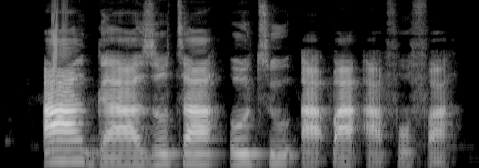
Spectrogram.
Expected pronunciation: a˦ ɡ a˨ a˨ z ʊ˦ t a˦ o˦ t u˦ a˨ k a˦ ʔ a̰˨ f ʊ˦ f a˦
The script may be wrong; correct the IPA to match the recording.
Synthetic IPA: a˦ ɡ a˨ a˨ z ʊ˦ t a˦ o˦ t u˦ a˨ k͡p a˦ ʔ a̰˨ f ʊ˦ f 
